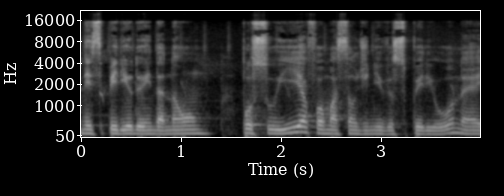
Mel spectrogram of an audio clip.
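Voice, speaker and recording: This is a man with an ordinary speaking voice at a medium pitch. He keeps a moderate pace. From Brazil, Pará, Marajó (Muaná). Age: 20s. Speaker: teacher and history researcher. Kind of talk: podcast interview.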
